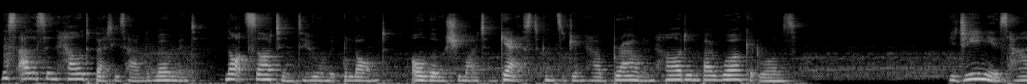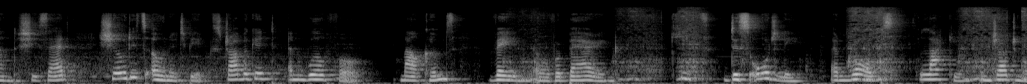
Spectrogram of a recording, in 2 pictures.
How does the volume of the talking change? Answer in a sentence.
The loudness of the talking stays about the same.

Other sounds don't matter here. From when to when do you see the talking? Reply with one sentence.
You can hear the talking from 0.0 to 8.1 s and from 9.5 to 20.5 s.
